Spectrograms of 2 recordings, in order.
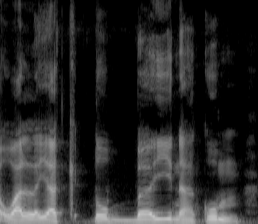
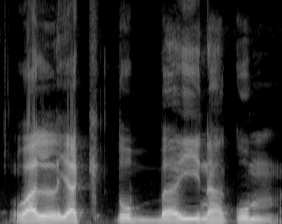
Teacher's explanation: Jadi huruf ba-nya ini melebur masuk ke huruf ba yang di sini. Jadi huruf ba yang sukun ini dia ada, tapi seolah-olah tidak ada begitu. Karena dia masuk melebur ke huruf ba yang berharokat fathah ini. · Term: idgham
